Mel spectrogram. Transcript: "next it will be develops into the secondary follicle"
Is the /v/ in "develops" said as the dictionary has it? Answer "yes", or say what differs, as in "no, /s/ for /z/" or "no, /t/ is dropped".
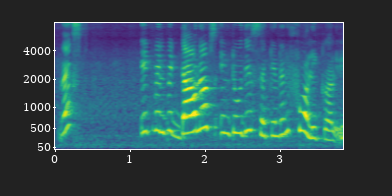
no, /v/ is dropped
